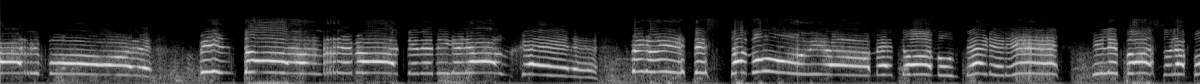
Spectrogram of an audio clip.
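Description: A female radio football commentator's drawn-out goal cry: long, high held notes that fall in pitch, breaking into quicker excited shouting near the end.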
